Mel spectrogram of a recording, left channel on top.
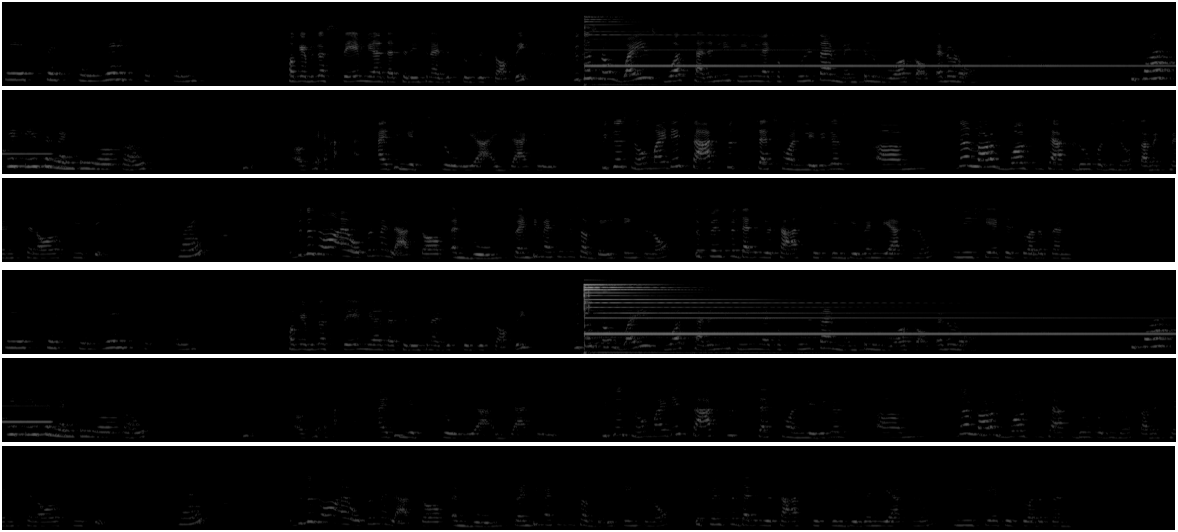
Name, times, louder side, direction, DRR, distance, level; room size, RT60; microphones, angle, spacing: voice 1, 0.0-2.1 5.7-5.9 10.3-10.6 11.3-13.5 13.9-14.1 25.2-25.8, left 3 dB, 40° left, 0.7 m, -59 dB
voice 2, 2.5-10.2 13.9-24.7 26.3-34.2, left 5 dB, 60° left, 1.1 m, -59 dB
sound 1, 5.8-12.2, right 15 dB, 65° right, 0.3 m, -43 dB
6.0 x 4.6 x 6.5 m
head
